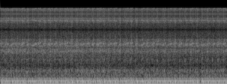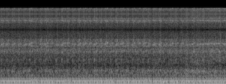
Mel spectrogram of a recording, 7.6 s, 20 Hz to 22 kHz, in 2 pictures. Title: Léger bruit moteur au démarrage Suzuki 1200 Bandit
